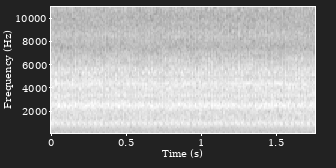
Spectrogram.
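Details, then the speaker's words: New 1 hp compressor, 8-gallon steel tank, first fill, tank around 95 to 105 psi, warm air at outlet: steady even motor hum at constant pitch, no rattle or knock; compressor sounds healthy, filling quickly. "we're already up to 95 just over a hundred actually now 105 since filling up pretty quick for a one-horsepower into an 8 gallon tank"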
